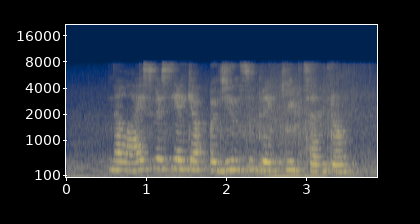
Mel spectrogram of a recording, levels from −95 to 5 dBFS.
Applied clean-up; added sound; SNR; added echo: none; Engine / Vehicle; 10 dB; reverberation time 0.3 s.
